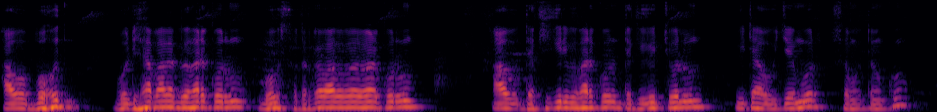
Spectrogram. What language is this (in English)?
Odia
